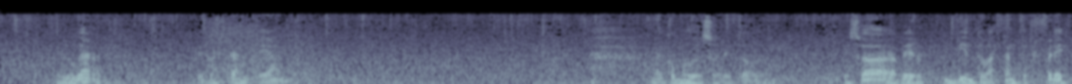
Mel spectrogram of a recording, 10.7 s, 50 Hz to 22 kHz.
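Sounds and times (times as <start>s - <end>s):
steady rain: 0.0s - 10.7s
speech: 0.6s - 1.2s, 2.0s - 3.1s, 5.9s - 10.7s.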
